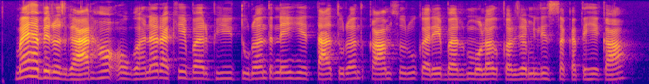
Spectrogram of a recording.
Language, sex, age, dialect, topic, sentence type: Chhattisgarhi, female, 36-40, Central, banking, question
